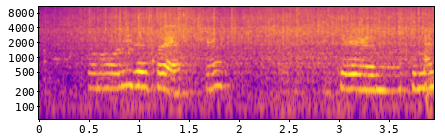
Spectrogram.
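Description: Black olives frying in a pan give off a steady, bright sizzle and crackle throughout, with a faint murmuring voice drifting in and out beneath the hiss.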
